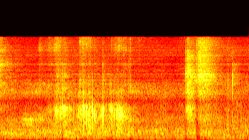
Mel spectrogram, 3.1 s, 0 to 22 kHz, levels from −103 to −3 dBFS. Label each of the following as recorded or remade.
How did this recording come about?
remade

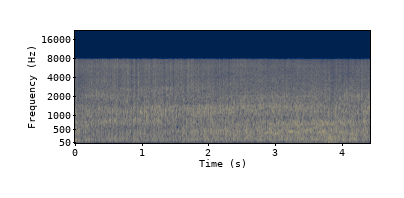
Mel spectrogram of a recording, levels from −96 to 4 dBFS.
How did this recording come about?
remade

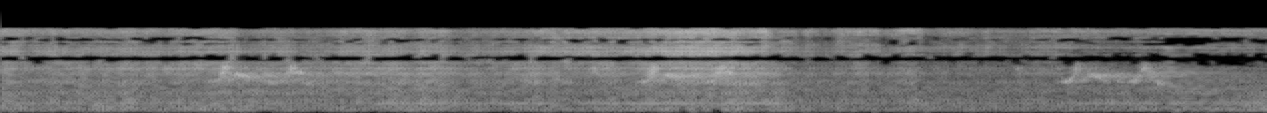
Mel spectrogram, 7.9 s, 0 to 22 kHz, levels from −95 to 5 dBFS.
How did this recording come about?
remade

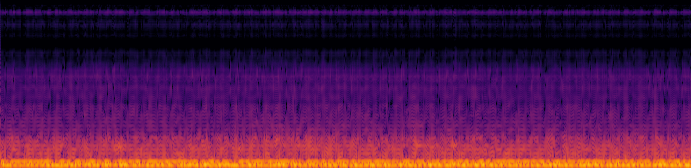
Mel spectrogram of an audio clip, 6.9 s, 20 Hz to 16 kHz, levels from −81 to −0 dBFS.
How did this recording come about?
remade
